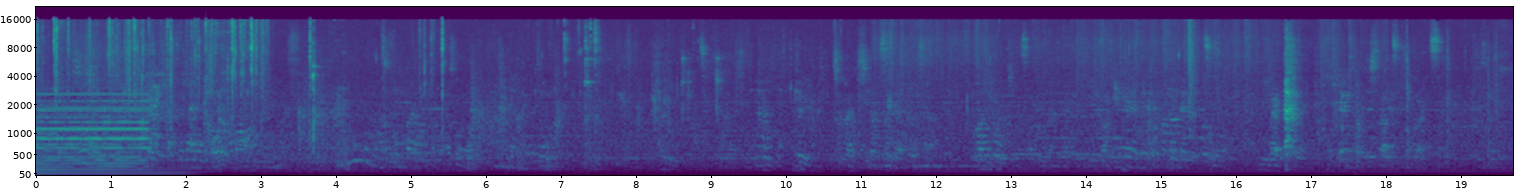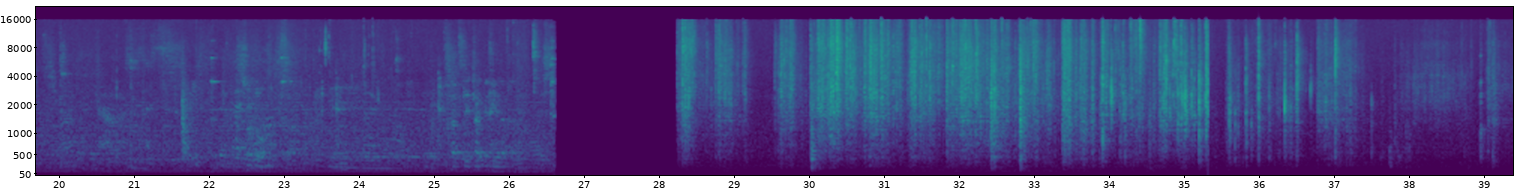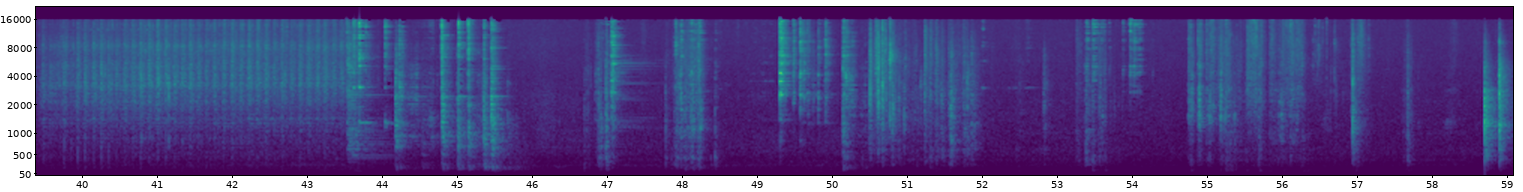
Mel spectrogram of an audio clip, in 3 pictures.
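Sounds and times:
foil packets crinkling: 0.0s - 3.2s, 28.3s - 43.6s, 50.4s - 51.8s, 54.7s - 57.2s.

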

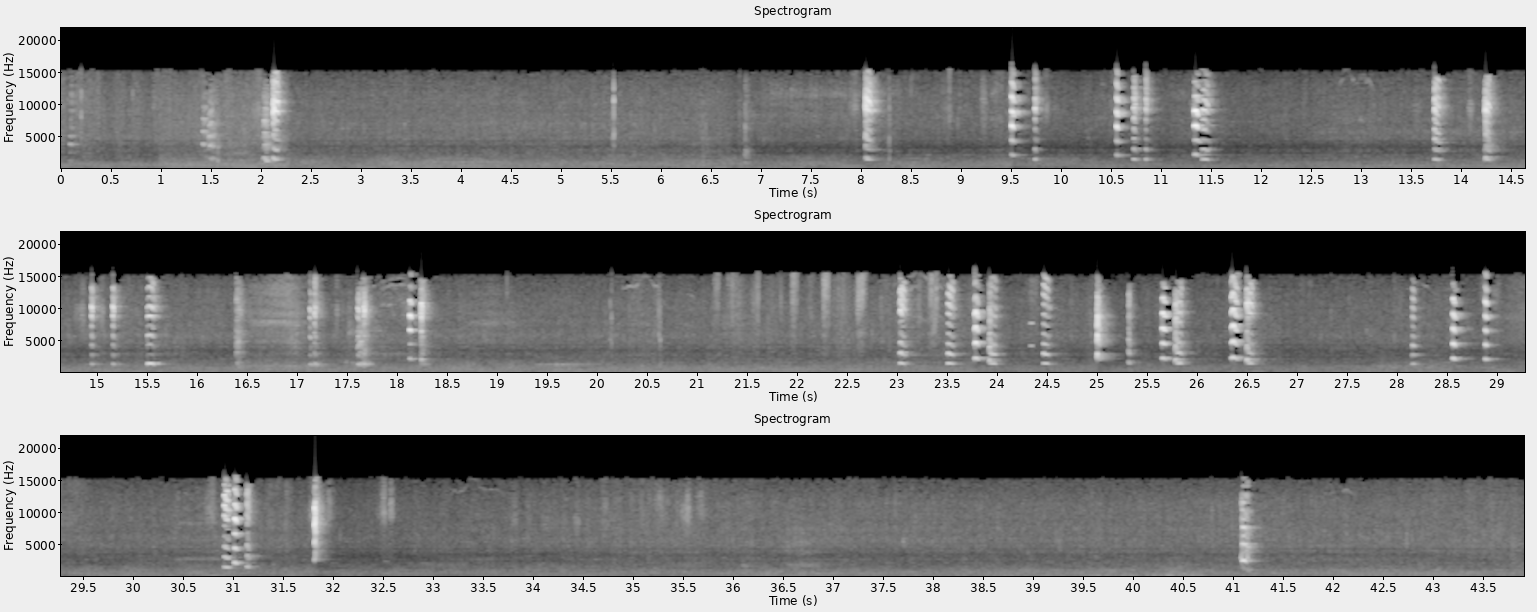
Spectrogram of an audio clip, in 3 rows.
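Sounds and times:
steady low hum: 0.0s - 43.9s
squeaky ball squeaking: 1.4s - 2.3s, 13.7s - 15.7s, 17.1s - 18.4s, 23.0s - 26.6s, 30.9s - 32.0s.

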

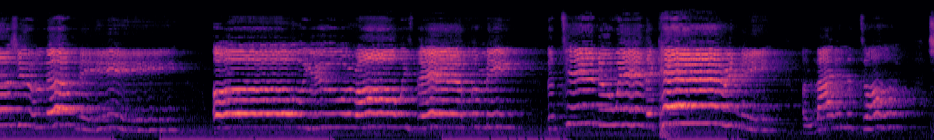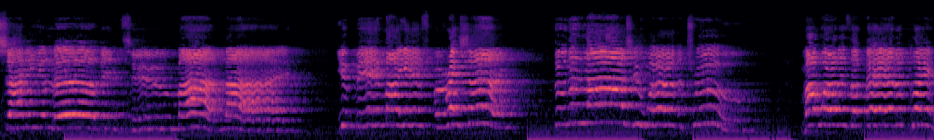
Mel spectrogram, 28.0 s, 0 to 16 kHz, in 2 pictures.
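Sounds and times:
woman singing unaccompanied: 0.0s - 25.4s, 26.0s - 28.0s.

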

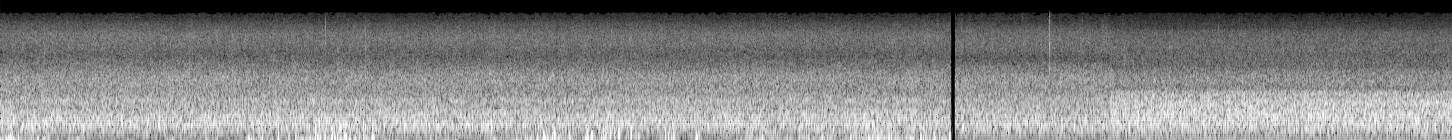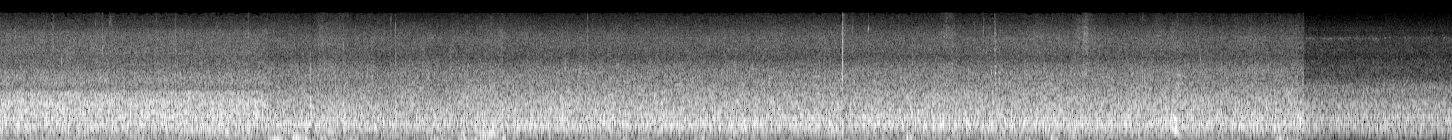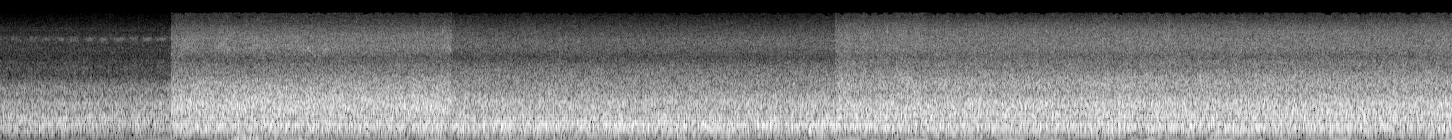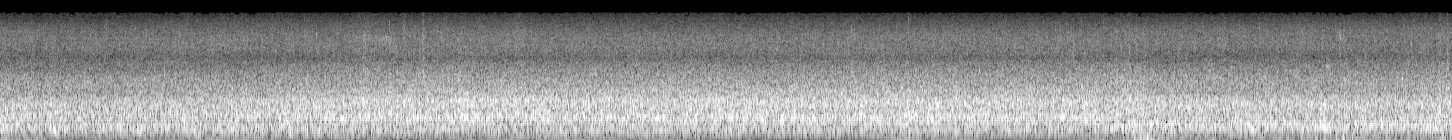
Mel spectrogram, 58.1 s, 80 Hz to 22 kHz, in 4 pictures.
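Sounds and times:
shallow stream rushing: 0.0s - 58.0s.

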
